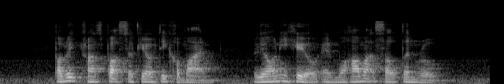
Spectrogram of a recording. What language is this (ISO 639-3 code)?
eng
